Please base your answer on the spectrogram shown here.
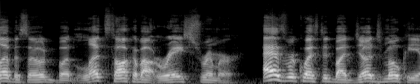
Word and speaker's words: Rae Sremmurd: makes no sense because it's supposed to be said like Rae Sremmurd, even though there's no H between the S and the R. So you have to remember there's a silent H between the S and the R, and if you don't pronounce the H, then you will never get our name correct.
